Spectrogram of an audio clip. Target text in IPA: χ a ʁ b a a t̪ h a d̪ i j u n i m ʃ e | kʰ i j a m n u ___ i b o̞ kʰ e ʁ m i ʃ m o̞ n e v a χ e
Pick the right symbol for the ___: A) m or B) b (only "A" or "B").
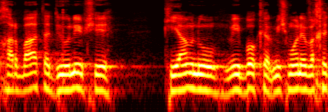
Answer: A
